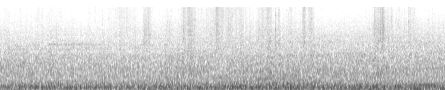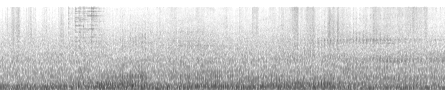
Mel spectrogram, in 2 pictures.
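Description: Steady low rumble of street background noise, with scattered light clicks and clatter; it swells slightly about eight seconds in.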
